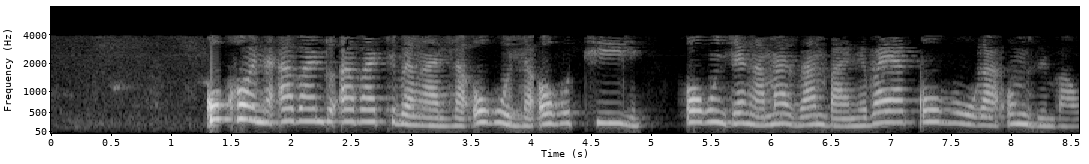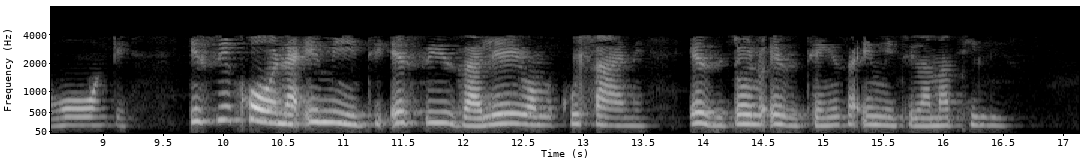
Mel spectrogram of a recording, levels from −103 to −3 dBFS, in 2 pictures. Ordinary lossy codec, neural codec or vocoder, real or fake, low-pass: AAC, 16 kbps; none; real; 7.2 kHz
